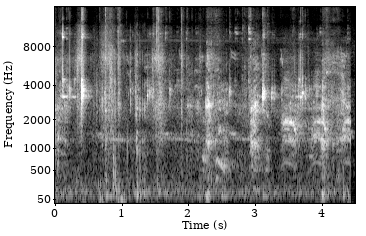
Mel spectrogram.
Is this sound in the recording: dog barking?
yes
